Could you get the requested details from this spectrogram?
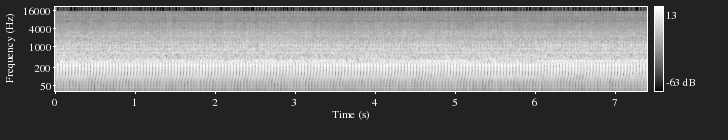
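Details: Harbor Freight Predator 3500 W generator, eco throttle off, after oil change and NGK plug: smooth, steady drone powering RV converter with no surging, misses or knocks. Normal running under light load.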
